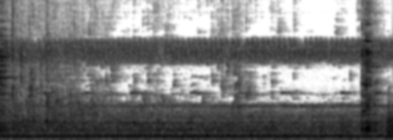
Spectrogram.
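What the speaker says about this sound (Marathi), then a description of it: "तांदळातलं पहिले आपण सर्व पाणी काढून घेऊ." Water being drained off rice while cooking chicken biryani, a steady, soft gushing pour that runs evenly throughout with a slight splash near the end.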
